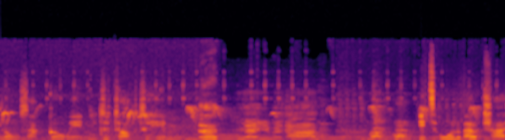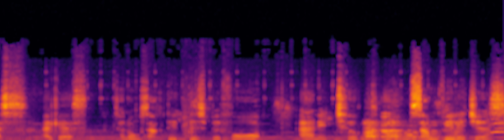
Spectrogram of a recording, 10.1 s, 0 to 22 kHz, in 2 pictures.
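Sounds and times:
soft background music: 0.0 - 10.0
dog barking: 3.6 - 4.9, 8.6 - 10.0.

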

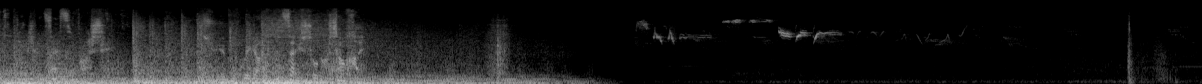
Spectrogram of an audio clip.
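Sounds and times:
music: 0.0 - 6.2
songbirds chirping: 6.3 - 12.0.

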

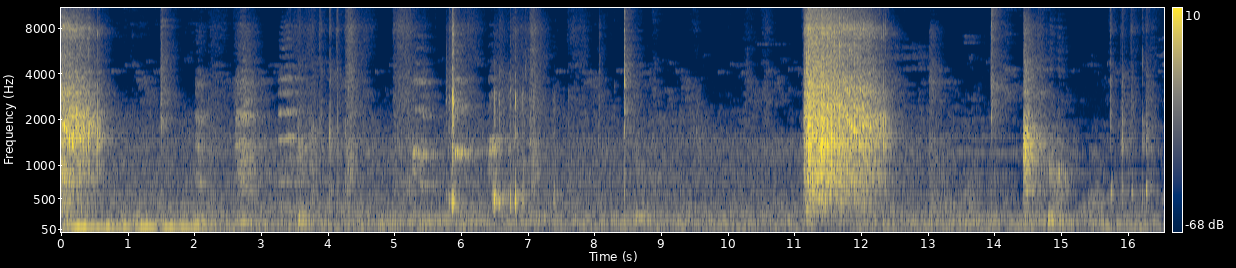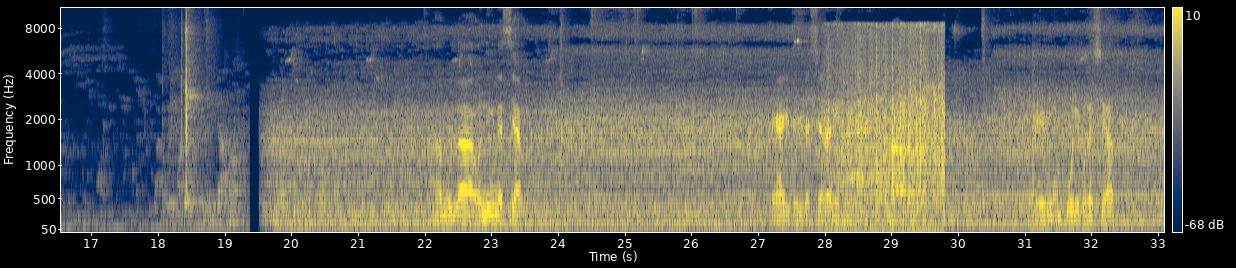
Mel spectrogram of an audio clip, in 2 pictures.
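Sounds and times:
hammer drill bursts: 0.0 - 0.8, 11.1 - 12.6, 28.0 - 29.8.

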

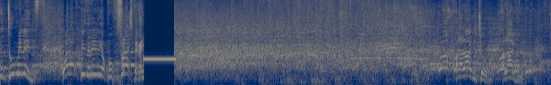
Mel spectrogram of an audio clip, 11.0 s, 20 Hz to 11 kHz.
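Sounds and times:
high-pitched censor bleep: 2.9 - 3.5
audience laughter: 3.5 - 7.1, 8.6 - 11.0.

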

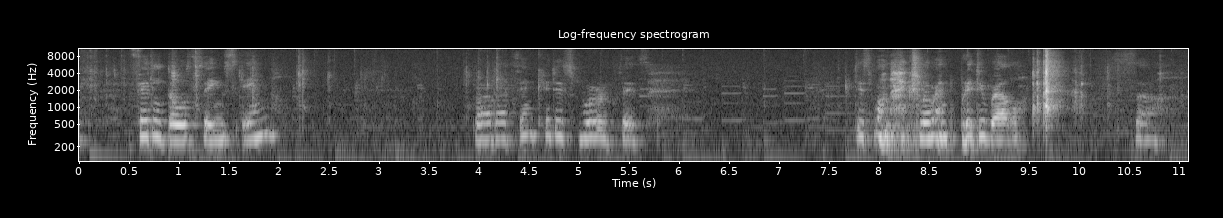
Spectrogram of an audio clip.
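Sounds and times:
small plastic ticks and handling: 0.0 - 3.1
low faint hum: 0.0 - 11.0.

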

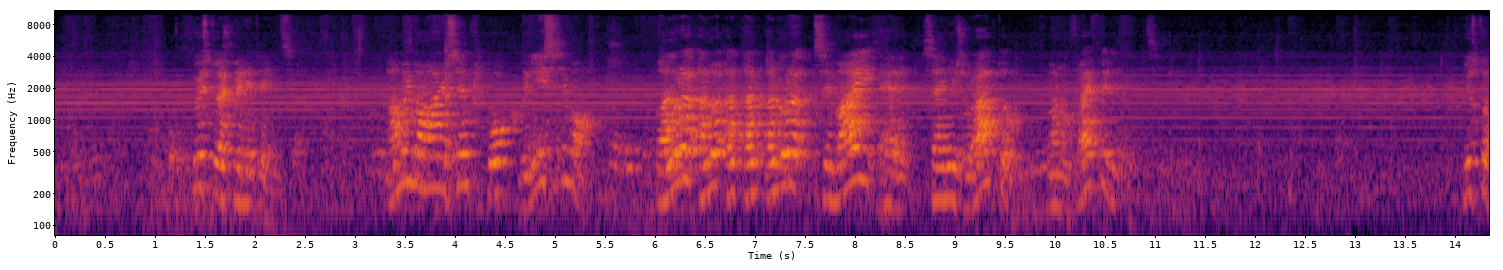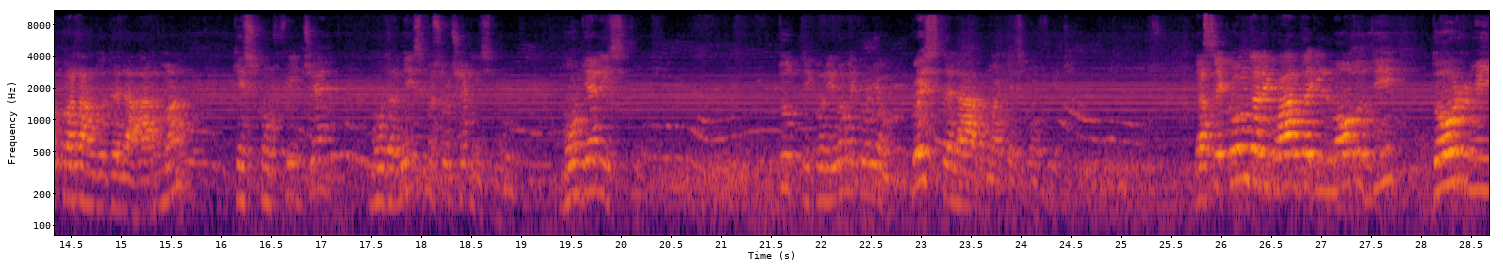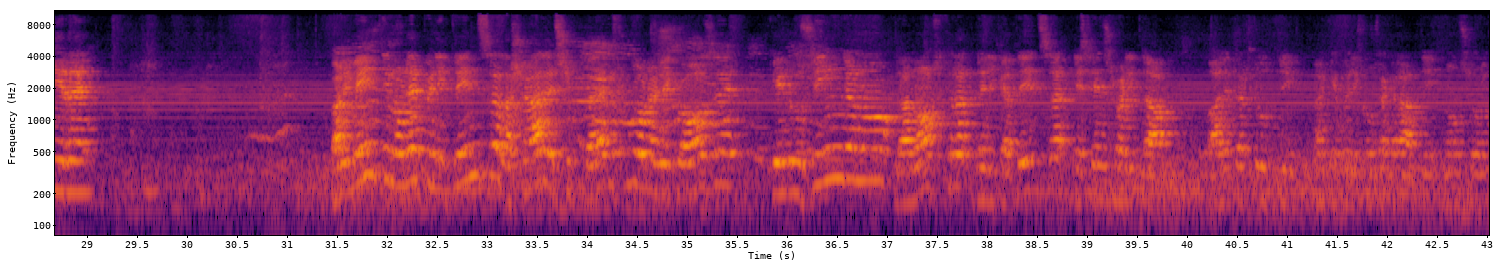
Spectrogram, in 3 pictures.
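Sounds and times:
faint electrical buzz: 0.0 - 43.0
faint voice: 18.6 - 25.7.

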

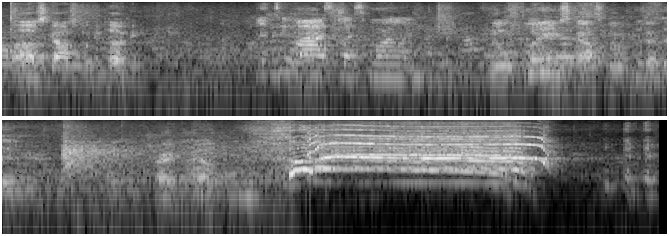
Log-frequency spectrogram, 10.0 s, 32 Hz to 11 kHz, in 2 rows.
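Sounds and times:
people screaming together: 7.0 - 9.3.

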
